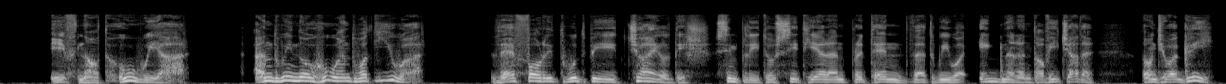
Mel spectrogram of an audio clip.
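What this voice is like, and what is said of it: Deep dark Russian accent. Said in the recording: “in a voice deep as it was dark, whose Russian accent he made no attempt to disguise”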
